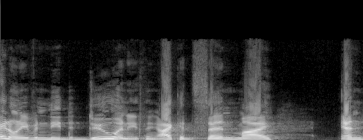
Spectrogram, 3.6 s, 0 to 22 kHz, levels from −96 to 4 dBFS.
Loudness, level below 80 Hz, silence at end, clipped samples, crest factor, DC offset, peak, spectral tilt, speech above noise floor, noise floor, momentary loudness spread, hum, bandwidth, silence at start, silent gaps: -16 LUFS; -68 dBFS; 0 s; under 0.1%; 16 dB; under 0.1%; 0 dBFS; -5.5 dB/octave; 39 dB; -54 dBFS; 8 LU; none; 14 kHz; 0 s; none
